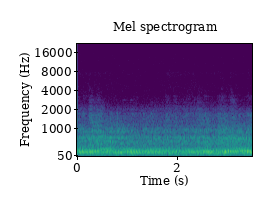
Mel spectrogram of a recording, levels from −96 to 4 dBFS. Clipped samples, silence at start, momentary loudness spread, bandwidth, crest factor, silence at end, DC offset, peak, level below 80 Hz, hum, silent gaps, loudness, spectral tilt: under 0.1%; 0 s; 5 LU; 2.8 kHz; 14 dB; 0 s; under 0.1%; -18 dBFS; -54 dBFS; none; none; -33 LUFS; -12 dB/octave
